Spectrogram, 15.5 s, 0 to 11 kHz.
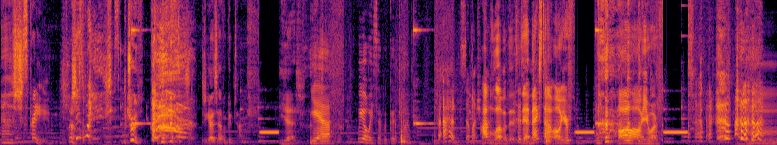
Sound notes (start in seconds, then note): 3.0 both laugh; 3.0 laughs; 13.7 laughs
